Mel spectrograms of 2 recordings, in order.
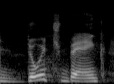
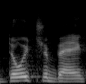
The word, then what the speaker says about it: Deutsche Bank: What I remember reading about it is the stock gained about 1.8% after Deutsche Bank, that's how you say it, hopefully, Deutsche Bank upgraded the stock to buy rating, citing revision to estimates following strong quarterly results.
